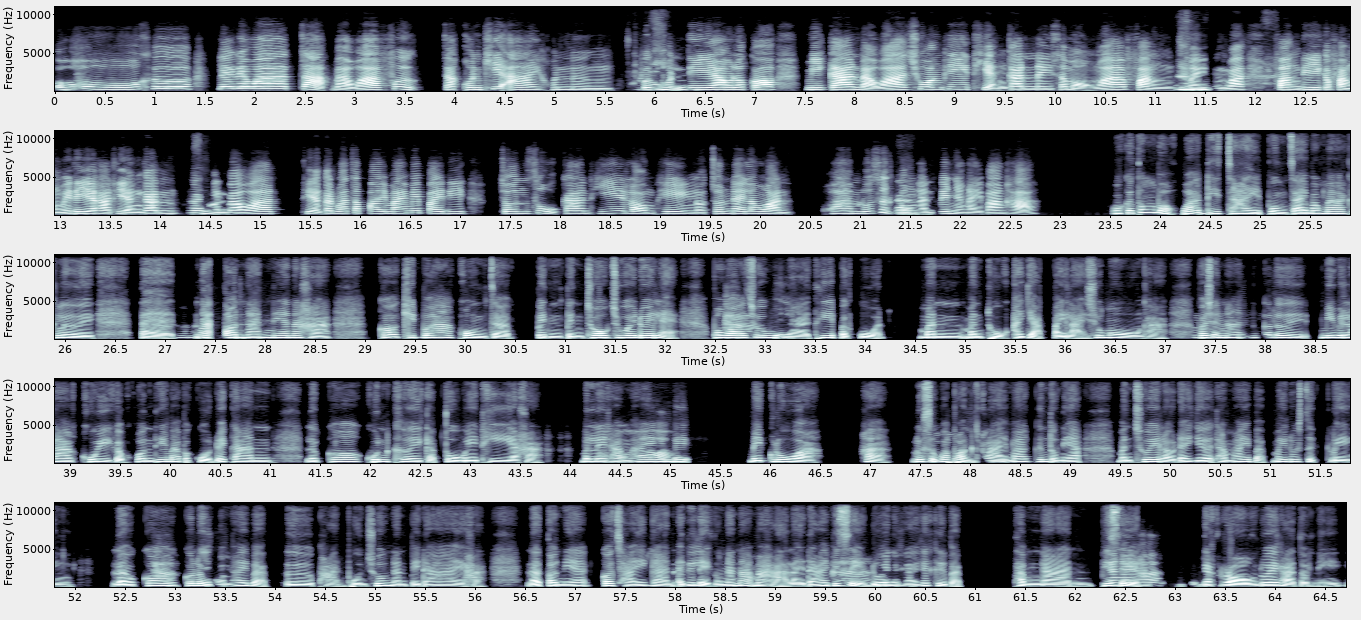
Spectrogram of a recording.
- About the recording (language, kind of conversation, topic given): Thai, podcast, งานอดิเรกที่คุณหลงใหลมากที่สุดคืออะไร และเล่าให้ฟังหน่อยได้ไหม?
- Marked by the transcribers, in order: other background noise; chuckle; tapping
